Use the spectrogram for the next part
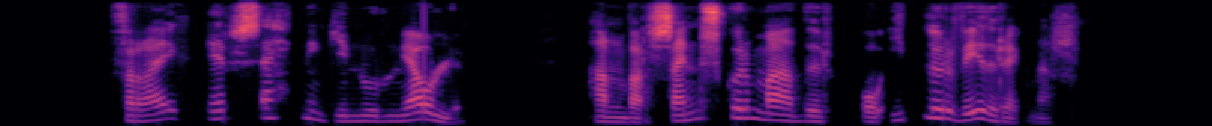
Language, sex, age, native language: Icelandic, male, 30-39, Icelandic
